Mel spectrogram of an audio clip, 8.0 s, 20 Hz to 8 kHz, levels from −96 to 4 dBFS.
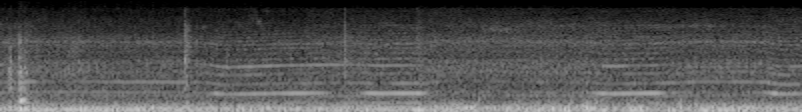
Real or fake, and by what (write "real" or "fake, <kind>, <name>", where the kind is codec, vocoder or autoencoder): fake, autoencoder, DAC-VAE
